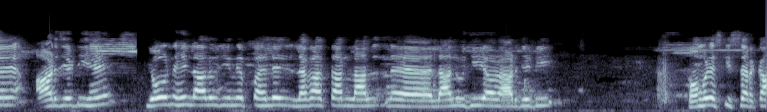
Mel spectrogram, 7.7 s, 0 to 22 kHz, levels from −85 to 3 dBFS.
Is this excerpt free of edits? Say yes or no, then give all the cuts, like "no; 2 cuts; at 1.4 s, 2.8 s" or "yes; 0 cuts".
no; 1 cut; at 1.3 s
